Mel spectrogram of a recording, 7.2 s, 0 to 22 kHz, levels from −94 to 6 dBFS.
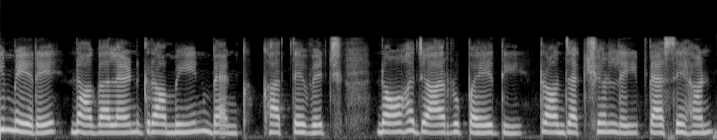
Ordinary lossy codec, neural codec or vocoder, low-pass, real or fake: none; codec, 16 kHz, 16 kbps, FunCodec, trained on LibriTTS, 50 frames a second; 7.2 kHz; fake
